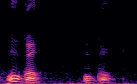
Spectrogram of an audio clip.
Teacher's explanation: O H é como o português, então ele não vai ter som, mas o nome dele é H, tá?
